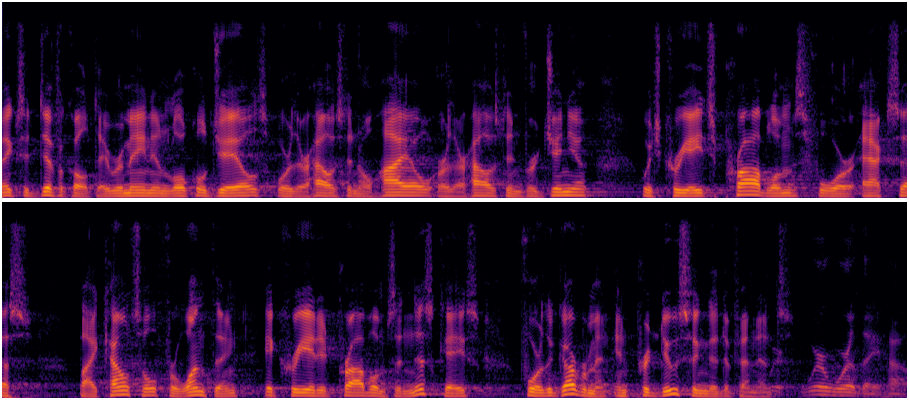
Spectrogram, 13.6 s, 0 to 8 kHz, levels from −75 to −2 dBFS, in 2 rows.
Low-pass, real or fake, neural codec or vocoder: 7.2 kHz; real; none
